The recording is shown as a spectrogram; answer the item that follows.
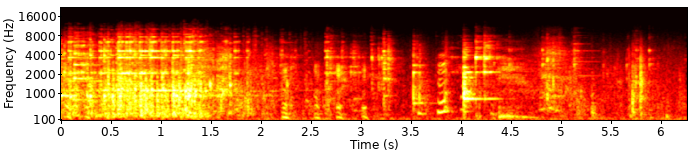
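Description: Silverware clinking and scraping against china plates and glassware at a crowded dinner table: a run of small sharp clinks, busiest in the first two seconds and sparser after.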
